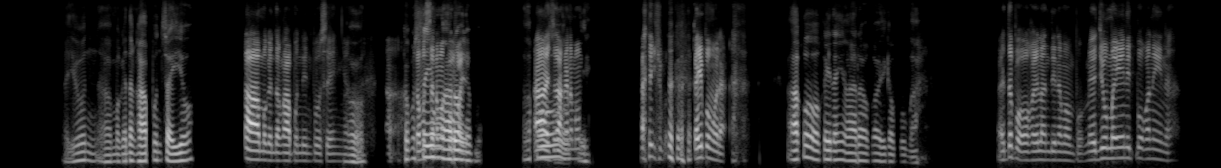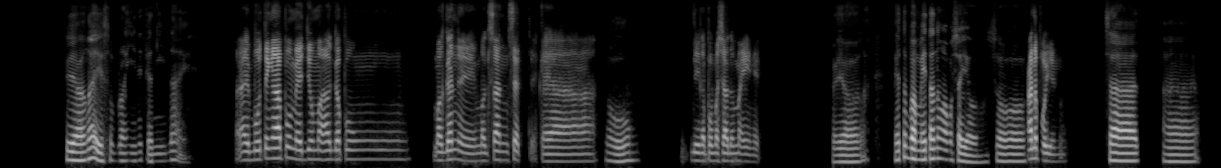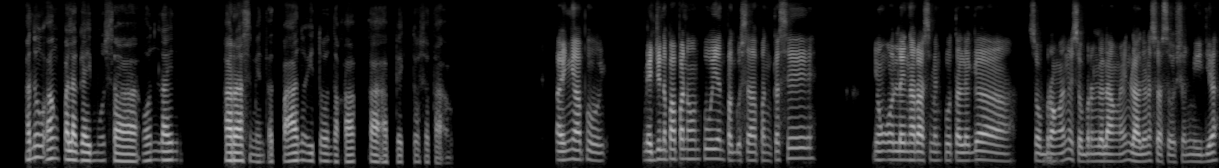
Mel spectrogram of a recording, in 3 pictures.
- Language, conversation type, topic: Filipino, unstructured, Ano ang palagay mo sa panliligalig sa internet at paano ito nakaaapekto sa isang tao?
- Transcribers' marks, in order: laughing while speaking: "ay sige po"; laugh; chuckle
